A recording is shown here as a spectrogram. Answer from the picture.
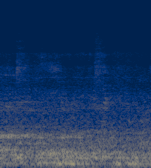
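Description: Steady low rumble of a large indoor arena hall, with faint voices and music mixed in.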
